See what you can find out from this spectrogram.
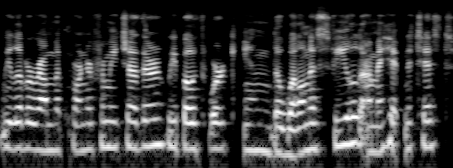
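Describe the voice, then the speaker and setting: A woman's medium-pitched, monotone voice with flat intonation, fairly quick pace, dry, close sound with no echo and a quiet background. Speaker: podcast host and hypnotist. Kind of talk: casual interview chat.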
